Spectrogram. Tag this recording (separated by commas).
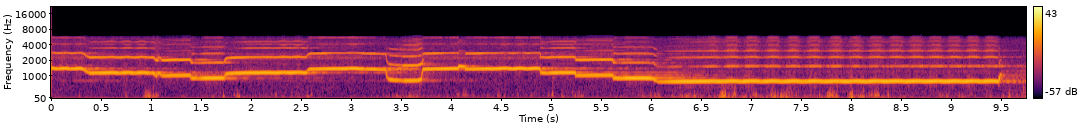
Flute, Music, Musical instrument, Wind instrument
